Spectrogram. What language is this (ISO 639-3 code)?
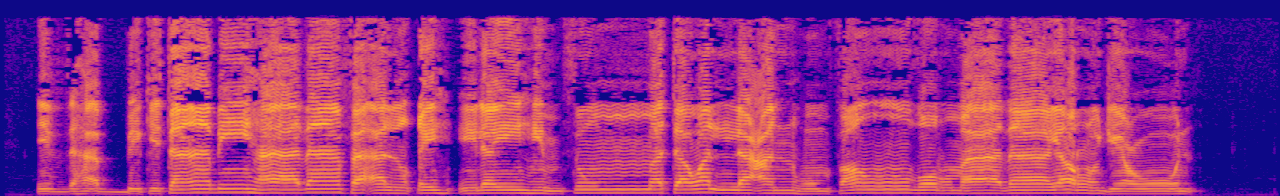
ara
